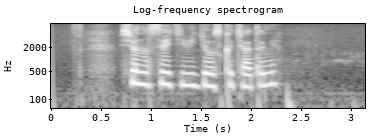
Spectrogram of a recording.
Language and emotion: Russian, neutral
